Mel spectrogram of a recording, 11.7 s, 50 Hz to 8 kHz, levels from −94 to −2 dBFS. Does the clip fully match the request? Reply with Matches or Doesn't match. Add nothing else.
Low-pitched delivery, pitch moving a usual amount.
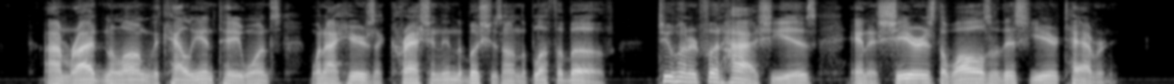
Matches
